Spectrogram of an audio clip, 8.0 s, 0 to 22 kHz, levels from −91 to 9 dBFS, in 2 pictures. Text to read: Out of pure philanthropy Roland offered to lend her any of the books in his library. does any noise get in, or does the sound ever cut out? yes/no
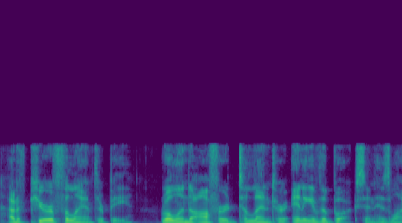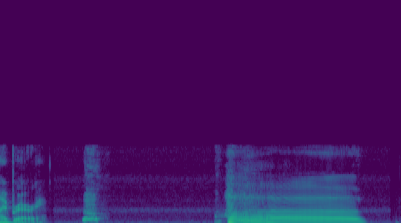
yes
